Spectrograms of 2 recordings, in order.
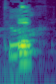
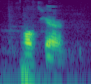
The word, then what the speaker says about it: Tourtière: Can I help you with the pronunciation of that? – Tortier? – Tour. – Okay. – Tourtière. – I knew that. – Tourtière.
